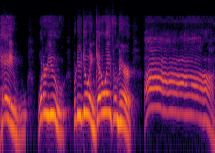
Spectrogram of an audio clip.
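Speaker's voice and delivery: very high shriek, long drawn-out ah sound. Retelling how the dad suddenly shouted at something by the campfire: imitating dad screaming. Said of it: "we hear him start screaming".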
